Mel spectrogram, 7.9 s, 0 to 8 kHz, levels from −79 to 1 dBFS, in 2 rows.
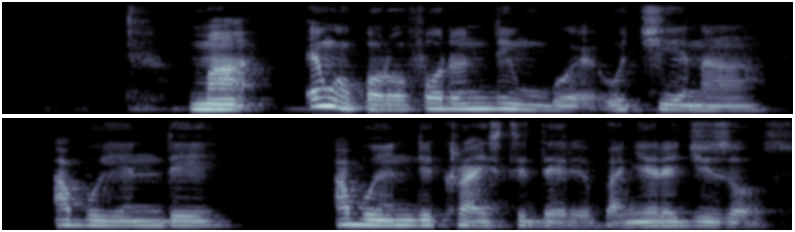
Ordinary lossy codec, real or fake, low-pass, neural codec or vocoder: none; real; 7.2 kHz; none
